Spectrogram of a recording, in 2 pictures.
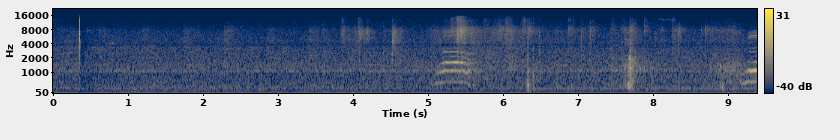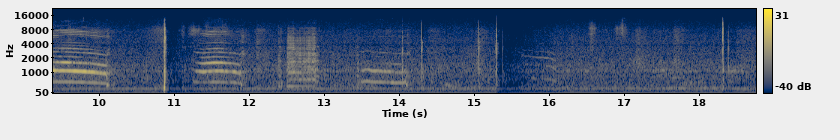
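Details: Two kittens indoors give a run of about six quick, wavering meows in the middle stretch, some overlapping, with a low steady hum and scattered clicks around them.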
